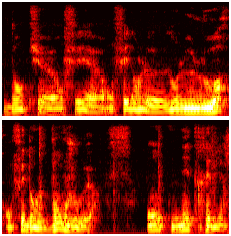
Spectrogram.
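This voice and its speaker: A hoarse man chatting excitedly through a card pack opening, hesitating often between remarks. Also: sits low, unhurried, a little hiss or hum. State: hoarse, lost voice from shouting. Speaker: card collecting YouTuber. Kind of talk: unboxing commentary. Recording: dull lo-fi recording.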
